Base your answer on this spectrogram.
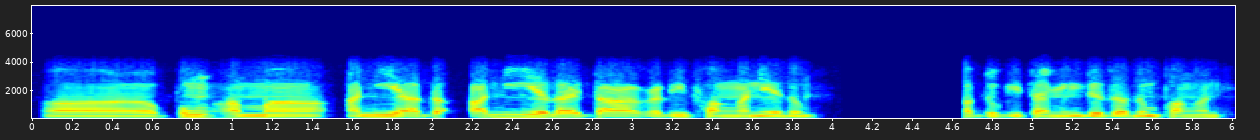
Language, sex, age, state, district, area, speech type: Manipuri, male, 45-60, Manipur, Kangpokpi, urban, conversation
